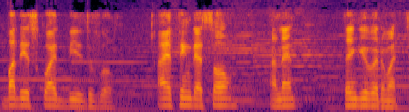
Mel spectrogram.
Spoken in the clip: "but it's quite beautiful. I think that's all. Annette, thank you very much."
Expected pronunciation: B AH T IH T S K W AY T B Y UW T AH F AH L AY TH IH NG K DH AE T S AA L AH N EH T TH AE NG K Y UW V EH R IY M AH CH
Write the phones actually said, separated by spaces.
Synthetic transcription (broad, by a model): B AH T IH T S K W AY T B Y UW T AH F AH L AY T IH NG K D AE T S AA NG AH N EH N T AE NG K Y UW V EH R IY M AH CH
